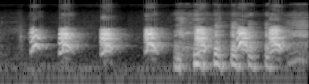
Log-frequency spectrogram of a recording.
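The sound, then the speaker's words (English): A voice imitates a dog barking: a quick run of about eight sharp, yappy woofs, spaced evenly at first, then bunching faster toward the end, fairly loud with no other talk. “What about a dog?”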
